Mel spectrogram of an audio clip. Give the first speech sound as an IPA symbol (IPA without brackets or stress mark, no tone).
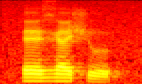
ɛ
